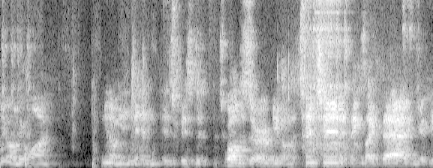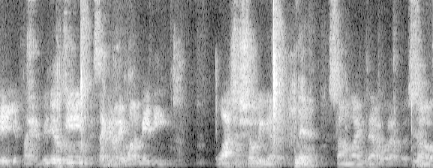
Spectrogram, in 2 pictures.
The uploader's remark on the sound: Please excuse the audio as always...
